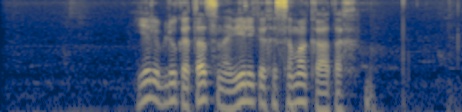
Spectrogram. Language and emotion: Russian, positive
